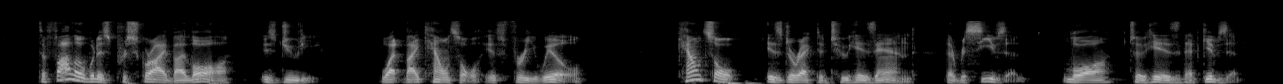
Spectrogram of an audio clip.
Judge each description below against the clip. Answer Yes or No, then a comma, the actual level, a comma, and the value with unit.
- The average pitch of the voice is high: No, low, 105 Hz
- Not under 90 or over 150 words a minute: Yes, average, 145 wpm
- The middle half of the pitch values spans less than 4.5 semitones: Yes, average, 3.6 semitones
